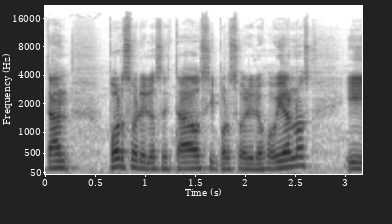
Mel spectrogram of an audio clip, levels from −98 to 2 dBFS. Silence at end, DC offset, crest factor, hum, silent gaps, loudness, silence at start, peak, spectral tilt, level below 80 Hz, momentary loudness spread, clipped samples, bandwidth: 0 s; under 0.1%; 16 dB; none; none; -22 LUFS; 0 s; -6 dBFS; -5 dB/octave; -58 dBFS; 8 LU; under 0.1%; 17.5 kHz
